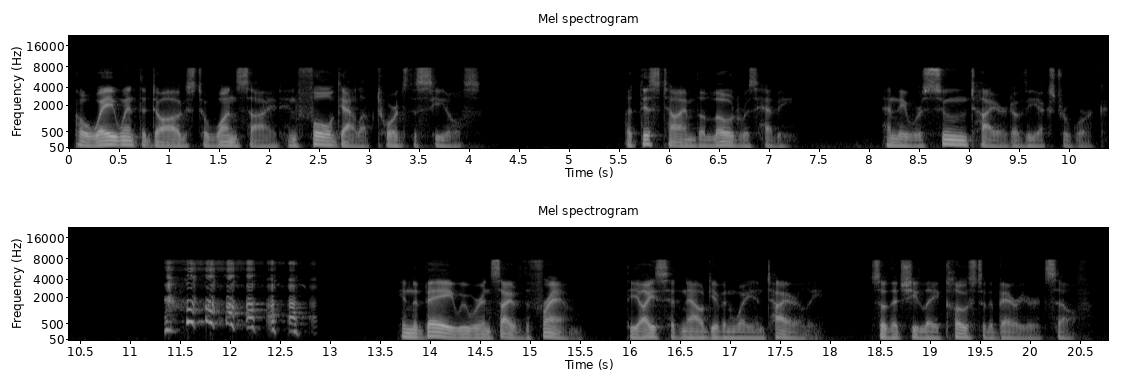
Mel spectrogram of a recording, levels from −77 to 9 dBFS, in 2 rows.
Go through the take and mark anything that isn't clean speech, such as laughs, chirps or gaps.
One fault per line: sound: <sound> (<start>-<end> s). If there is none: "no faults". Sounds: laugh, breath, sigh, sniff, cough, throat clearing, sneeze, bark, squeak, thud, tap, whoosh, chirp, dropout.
sound: laugh (11.3-12.9 s)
